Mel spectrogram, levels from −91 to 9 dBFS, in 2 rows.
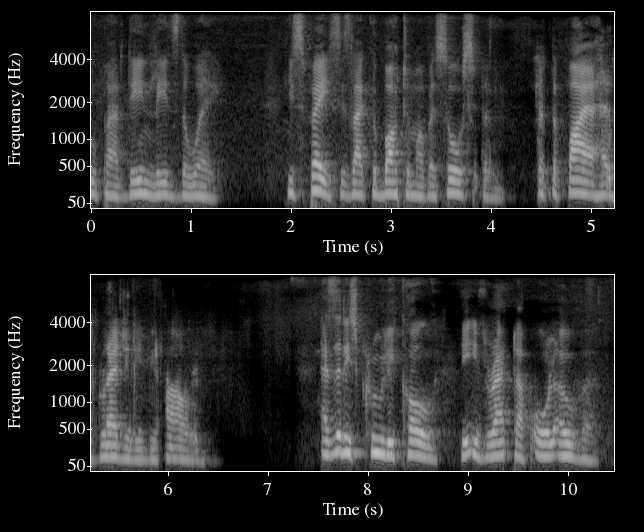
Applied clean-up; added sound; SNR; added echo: neural mask model Resemble Enhance denoiser.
